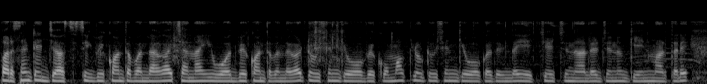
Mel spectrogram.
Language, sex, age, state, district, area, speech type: Kannada, male, 45-60, Karnataka, Tumkur, urban, spontaneous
